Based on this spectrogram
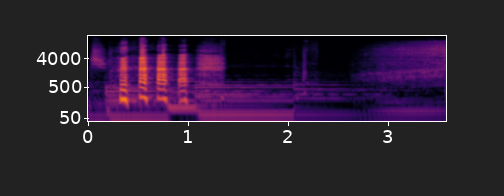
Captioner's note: laughs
